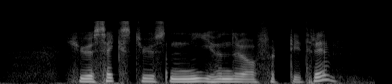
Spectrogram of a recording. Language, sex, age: Norwegian, male, 57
